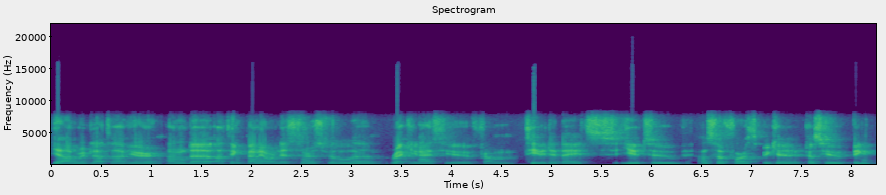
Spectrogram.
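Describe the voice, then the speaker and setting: A man hosts a radio talk show with a very deep, flat, sharply bright voice. He asks his questions haltingly, restarting often. The sound is roomy and echoey. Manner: halting, many fillers and restarts. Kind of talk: hesitant interview questions.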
